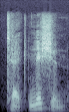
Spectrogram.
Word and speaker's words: technician: Technician. Stress first syllable.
